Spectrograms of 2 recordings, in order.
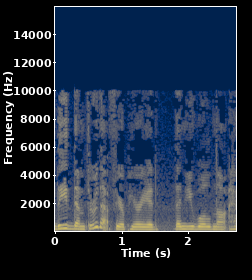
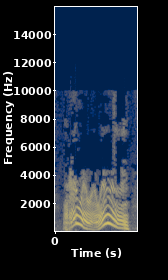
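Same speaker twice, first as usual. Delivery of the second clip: ticked-off wordless wah-wah babble; garbled teacher scolding, higher, swooping up and down; Charlie Brown's teacher; 7 semitones higher, 4 dB louder, faster than usual. Acted. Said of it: "when she was ticked off".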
